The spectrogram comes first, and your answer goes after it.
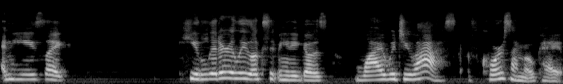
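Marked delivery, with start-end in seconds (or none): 3.5-5.6 put-on eerily calm, slightly crazy voice. Retelling a man's answer when asked if he is okay, imitating a crazy calm voice. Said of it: "Like in a crazy calm voice".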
